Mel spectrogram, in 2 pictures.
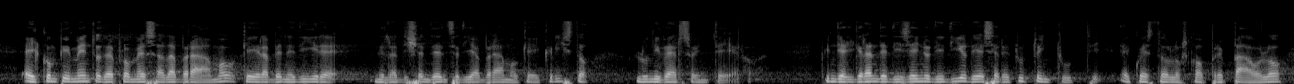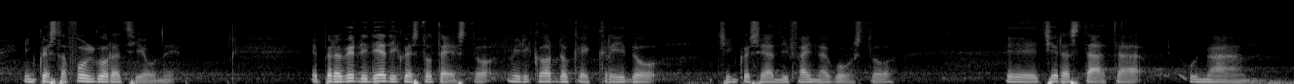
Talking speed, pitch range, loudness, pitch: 135 wpm, 105-130 Hz, -27 LUFS, 115 Hz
